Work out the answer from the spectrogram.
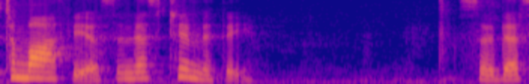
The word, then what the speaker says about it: Timotheus: it so toas to a lot of times you hear timotheus we just don't squabble about the exact sound it's just too much time for nothing but it's timotheus and that's Timothy so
